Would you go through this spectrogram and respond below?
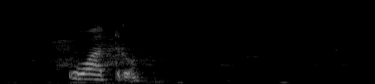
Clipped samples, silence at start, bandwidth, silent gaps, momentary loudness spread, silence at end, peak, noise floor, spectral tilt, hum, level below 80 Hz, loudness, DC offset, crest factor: under 0.1%; 0.55 s; 7.2 kHz; none; 17 LU; 2.35 s; -24 dBFS; -75 dBFS; -2.5 dB/octave; none; -80 dBFS; -38 LUFS; under 0.1%; 20 dB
